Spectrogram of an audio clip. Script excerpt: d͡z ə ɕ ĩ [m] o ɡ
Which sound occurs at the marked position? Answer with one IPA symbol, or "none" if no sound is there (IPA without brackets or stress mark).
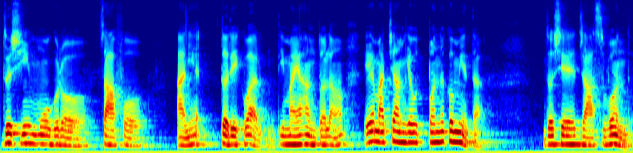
m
